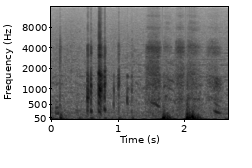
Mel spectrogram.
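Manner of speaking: unvoiced high giggling fit; high laughing fit. Real, not acted. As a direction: dissolve into giggles. Laughing fit during game.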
